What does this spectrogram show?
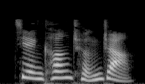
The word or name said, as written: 成长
